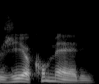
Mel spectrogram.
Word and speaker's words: Giacometti: sculptor his name is Alberto Giacometti you have to say it like that even though he's not Italian still sounds Italian so this is an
